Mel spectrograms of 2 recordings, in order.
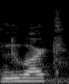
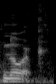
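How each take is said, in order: First: The name is pronounced as it is spelled. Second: The name is squeezed into one syllable, 'Nork'. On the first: This is how outsiders say the name. "as it's spelt, like Newark" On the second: This is how locals say the name. "It's almost like Newark, ... Nork"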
